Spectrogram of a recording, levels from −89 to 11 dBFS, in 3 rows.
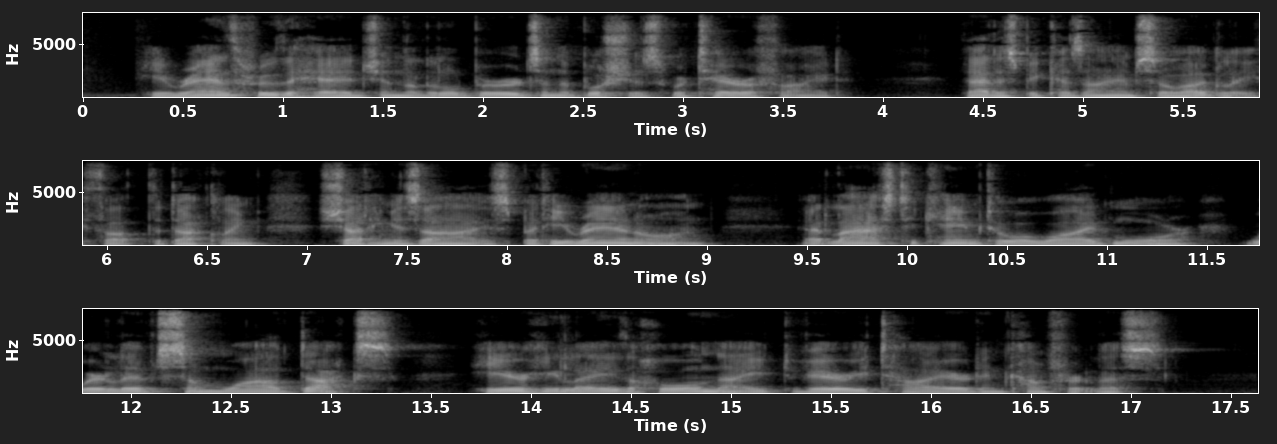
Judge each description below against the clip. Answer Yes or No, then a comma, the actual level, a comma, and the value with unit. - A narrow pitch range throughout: No, average, 3.0 semitones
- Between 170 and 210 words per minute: Yes, average, 185 wpm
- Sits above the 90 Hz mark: No, very low, 85 Hz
